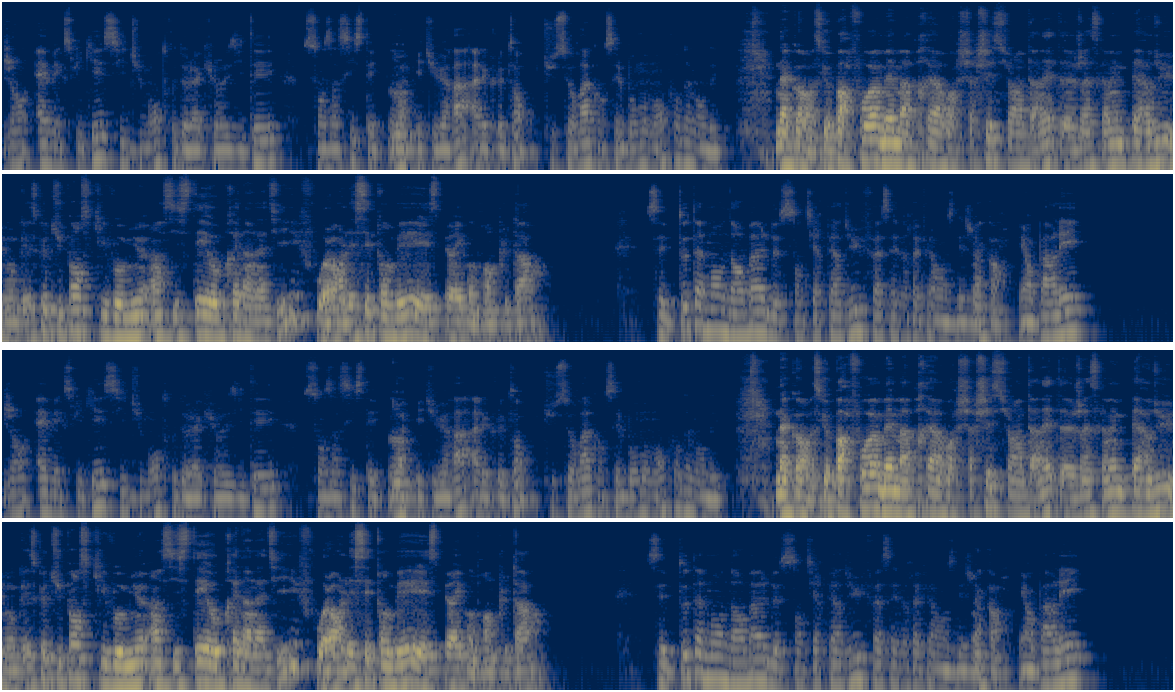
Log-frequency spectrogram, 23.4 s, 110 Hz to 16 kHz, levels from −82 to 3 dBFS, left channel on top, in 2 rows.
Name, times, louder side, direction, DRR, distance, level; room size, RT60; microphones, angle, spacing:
voice 1, 0.0-3.8 4.1-7.2 17.8-21.5 21.9-22.4, equal, 20° left, 2 dB, 0.4 m, -41 dB
voice 2, 7.4-17.1 21.4-21.7, right 1 dB, 80° right, -1 dB, 1.0 m, -30 dB
2.5 x 2.5 x 2.4 m, 0.32 s
head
